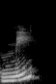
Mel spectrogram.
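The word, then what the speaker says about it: νι: to this one so this one is the knee and it has a sound of n for us this is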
